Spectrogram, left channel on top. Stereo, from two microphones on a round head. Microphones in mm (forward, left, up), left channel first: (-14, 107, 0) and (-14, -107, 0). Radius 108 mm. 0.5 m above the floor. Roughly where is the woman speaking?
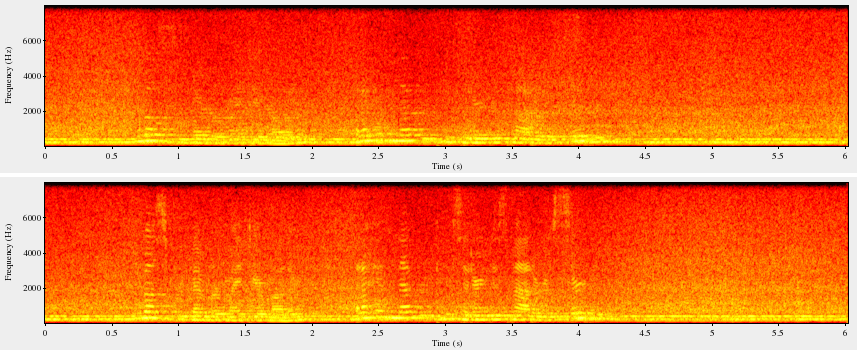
Right.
